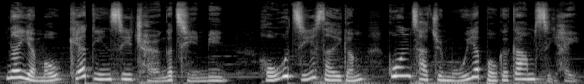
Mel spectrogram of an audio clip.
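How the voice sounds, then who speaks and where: 一個女人用粵語演繹有聲偵探小說，照稿講故事，做旁白。. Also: female voice, medium pitch, big pitch swings, normal speed, dark tone, husky, soft background music. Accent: Cantonese. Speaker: audiobook narrator. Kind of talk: expressive scripted detective-story narration.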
